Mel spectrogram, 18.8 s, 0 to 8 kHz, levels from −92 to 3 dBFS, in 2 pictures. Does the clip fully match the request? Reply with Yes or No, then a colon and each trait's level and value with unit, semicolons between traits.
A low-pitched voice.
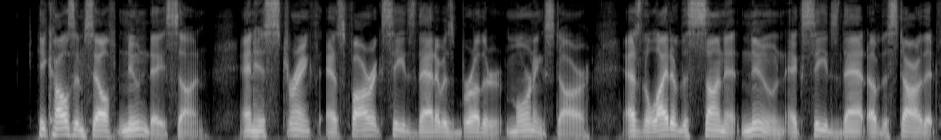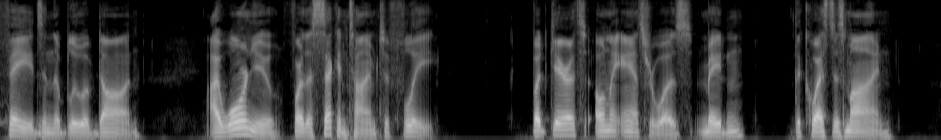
Yes: low, 100 Hz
